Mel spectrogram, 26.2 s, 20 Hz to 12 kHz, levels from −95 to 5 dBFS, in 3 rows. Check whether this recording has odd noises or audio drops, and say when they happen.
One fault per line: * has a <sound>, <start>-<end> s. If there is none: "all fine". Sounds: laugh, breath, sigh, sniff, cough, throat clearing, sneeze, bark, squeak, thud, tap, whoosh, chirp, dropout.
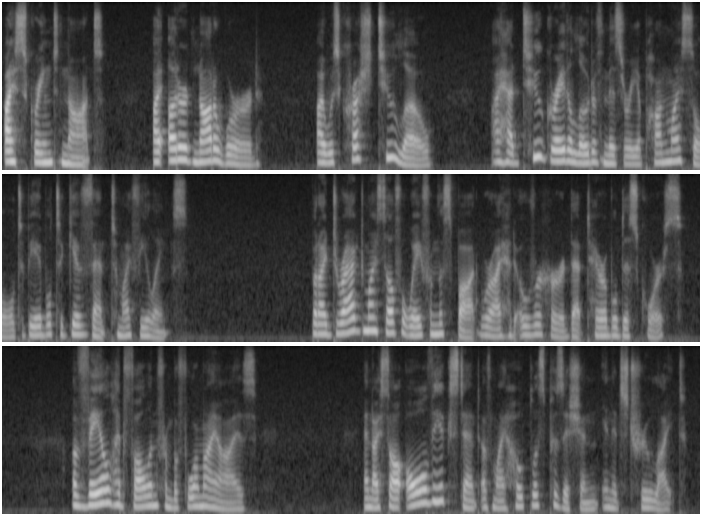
all fine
